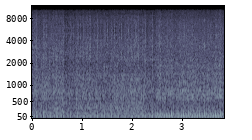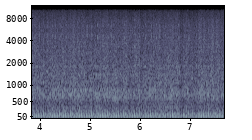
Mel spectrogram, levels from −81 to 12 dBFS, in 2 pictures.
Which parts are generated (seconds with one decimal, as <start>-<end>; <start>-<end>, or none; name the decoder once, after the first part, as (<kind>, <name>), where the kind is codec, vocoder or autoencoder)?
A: 6.4-7.0 (vocoder, Vocos)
